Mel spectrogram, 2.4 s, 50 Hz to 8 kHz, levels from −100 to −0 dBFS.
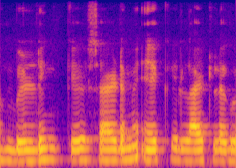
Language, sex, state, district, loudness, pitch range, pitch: Hindi, male, Jharkhand, Ranchi, -16 LUFS, 140-145 Hz, 140 Hz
